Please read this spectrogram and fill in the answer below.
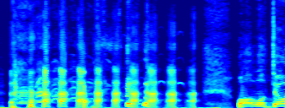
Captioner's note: laughter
